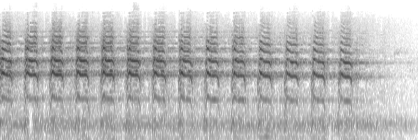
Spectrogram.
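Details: Falcon or eagle calls intended to frighten pigeons and other birds harmlessly: a regular, rapid sequence of strident, grating notes, close to four per second, ending in a gradual fade.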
